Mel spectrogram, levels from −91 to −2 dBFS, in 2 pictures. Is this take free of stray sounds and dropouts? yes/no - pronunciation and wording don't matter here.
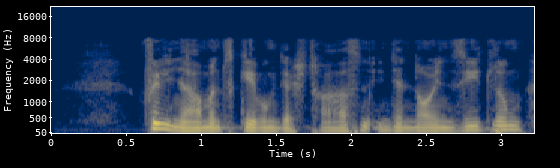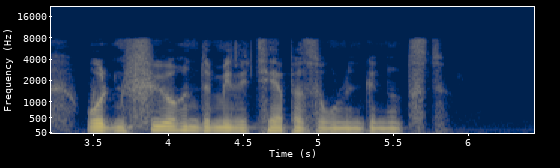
yes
